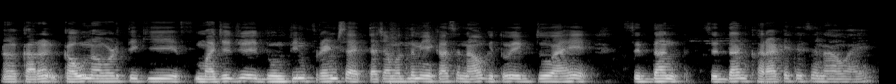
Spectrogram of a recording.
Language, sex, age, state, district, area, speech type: Marathi, male, 18-30, Maharashtra, Akola, urban, spontaneous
